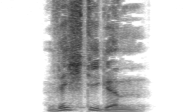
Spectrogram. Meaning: strong dative masculine/neuter singular of wichtig
- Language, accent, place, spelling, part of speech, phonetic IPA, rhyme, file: German, Germany, Berlin, wichtigem, adjective, [ˈvɪçtɪɡəm], -ɪçtɪɡəm, De-wichtigem.ogg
